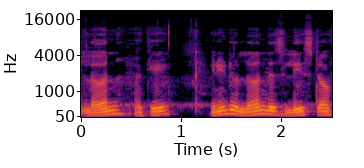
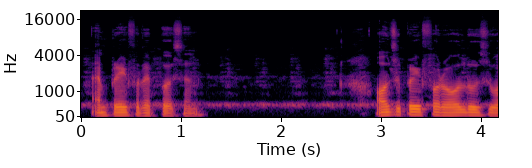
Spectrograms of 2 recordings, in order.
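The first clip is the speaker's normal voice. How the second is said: calm, slightly lowered prayer voice with long pauses; leading a prayer; 3 semitones lower, 5 dB quieter than usual. Real, not acted. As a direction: guide a class gently into silent prayer, growing softer to the Amen. Leads class in prayer.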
